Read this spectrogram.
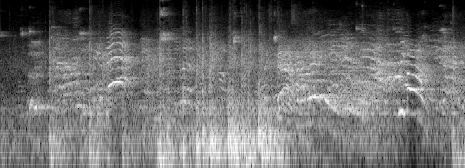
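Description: A crowd cheers and shouts in a large echoing gym.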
